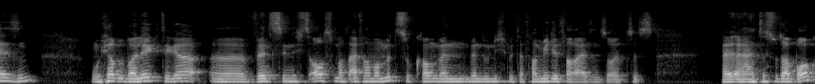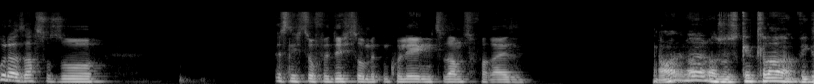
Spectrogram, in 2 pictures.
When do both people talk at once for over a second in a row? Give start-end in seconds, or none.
none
